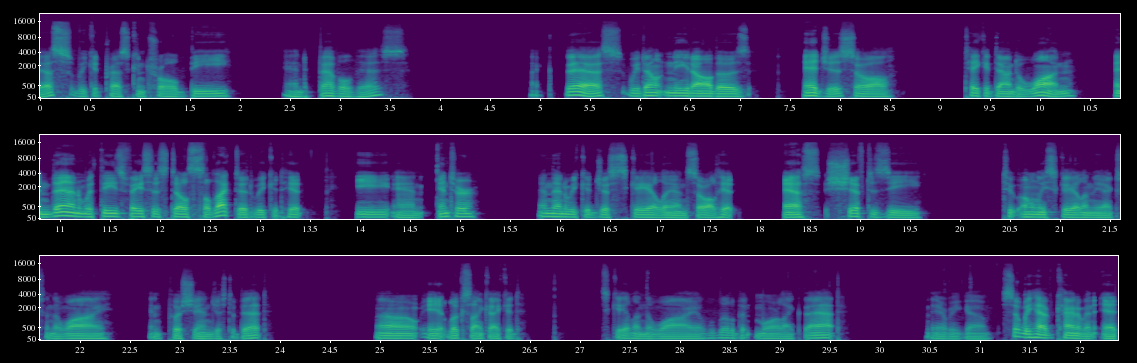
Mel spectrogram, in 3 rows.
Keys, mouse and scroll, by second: 1.4 ctrl+b, 7.9 click, 14.0 e, 23.4 middle click, 26.3 s, 30.9 alt+a, 31.0 Tab, 31.2-31.5 scroll down 3, 31.5 middle click.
